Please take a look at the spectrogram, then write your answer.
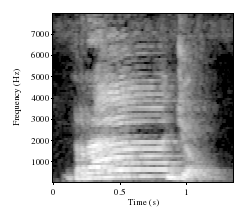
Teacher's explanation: Es la sílaba ra. Ra es la sílaba tónica. Pero la rima la vamos a contar de la vocal de la sílaba tónica en adelante.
